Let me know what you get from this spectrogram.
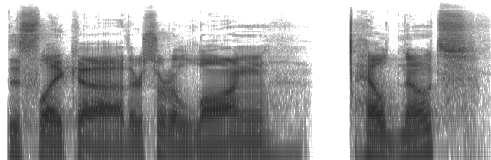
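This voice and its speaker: A man's voice: on the low side, slow pace, fairly bright tone, no echo, studio quality. A man co-hosting a podcast, talking casually about music with informal, joking banter. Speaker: podcast co-host. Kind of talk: casual music discussion chat.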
